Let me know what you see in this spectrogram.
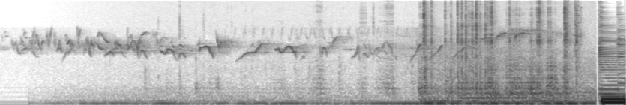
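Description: Birds chirping and twittering in quick, overlapping calls, joined by a run of sharp clicks about two-thirds of the way through. Guitar music starts suddenly near the end.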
